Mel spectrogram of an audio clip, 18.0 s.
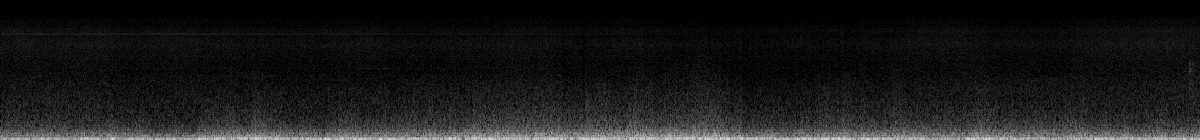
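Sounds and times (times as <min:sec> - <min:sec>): wind buffeting microphone: 0:00.0 - 0:18.0
train rumbling past: 0:13.6 - 0:18.0.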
